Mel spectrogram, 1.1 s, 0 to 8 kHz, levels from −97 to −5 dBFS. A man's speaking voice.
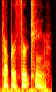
Yes: male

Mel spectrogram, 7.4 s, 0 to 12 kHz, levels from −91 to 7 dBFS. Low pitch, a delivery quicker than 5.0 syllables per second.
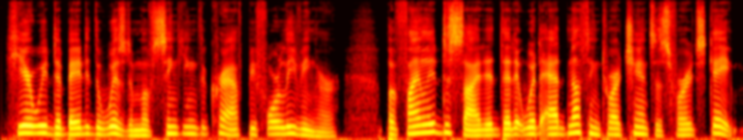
No: medium, 150 Hz; 6.0 syllables/s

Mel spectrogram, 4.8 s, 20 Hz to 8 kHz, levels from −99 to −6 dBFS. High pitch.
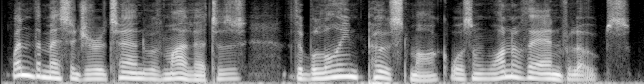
No: medium, 150 Hz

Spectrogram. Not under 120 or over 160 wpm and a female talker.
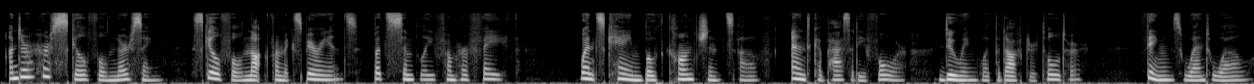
Yes: slow, 135 wpm; female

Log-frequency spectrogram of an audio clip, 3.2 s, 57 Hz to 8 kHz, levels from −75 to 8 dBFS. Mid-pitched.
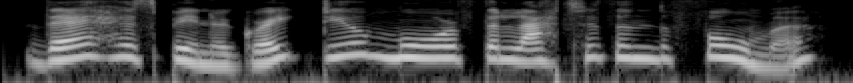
No: high, 235 Hz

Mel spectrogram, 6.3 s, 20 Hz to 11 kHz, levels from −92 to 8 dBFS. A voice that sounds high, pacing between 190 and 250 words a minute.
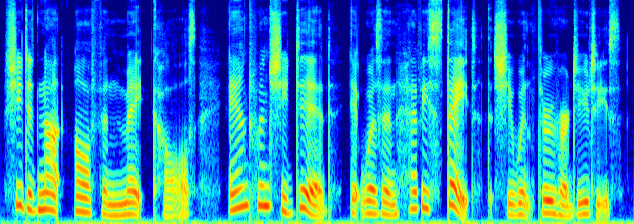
Yes: high, 200 Hz; average, 200 wpm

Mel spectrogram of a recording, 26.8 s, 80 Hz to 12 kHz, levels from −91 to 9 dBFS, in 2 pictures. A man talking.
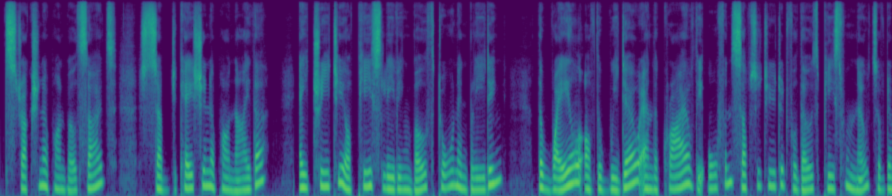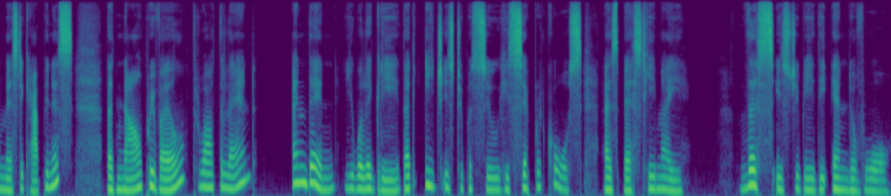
No: female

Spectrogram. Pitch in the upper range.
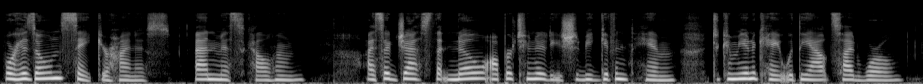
Yes: high, 225 Hz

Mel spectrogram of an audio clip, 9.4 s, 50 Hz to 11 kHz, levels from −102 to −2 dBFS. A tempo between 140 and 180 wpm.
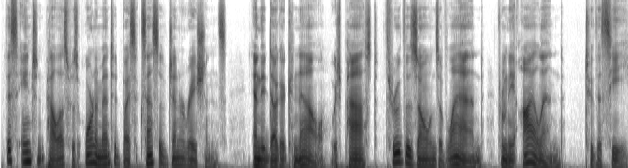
Yes: average, 165 wpm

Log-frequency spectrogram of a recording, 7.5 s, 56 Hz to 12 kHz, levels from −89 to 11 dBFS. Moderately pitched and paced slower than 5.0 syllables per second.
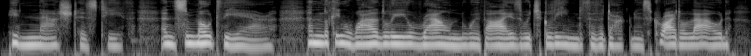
Yes: medium, 165 Hz; 4.2 syllables/s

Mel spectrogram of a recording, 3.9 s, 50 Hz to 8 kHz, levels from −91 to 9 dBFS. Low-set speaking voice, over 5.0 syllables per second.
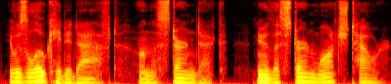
No: very low, 95 Hz; 4.9 syllables/s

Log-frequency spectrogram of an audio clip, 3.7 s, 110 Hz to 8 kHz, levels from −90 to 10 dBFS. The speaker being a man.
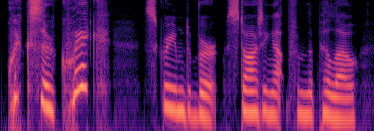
No: female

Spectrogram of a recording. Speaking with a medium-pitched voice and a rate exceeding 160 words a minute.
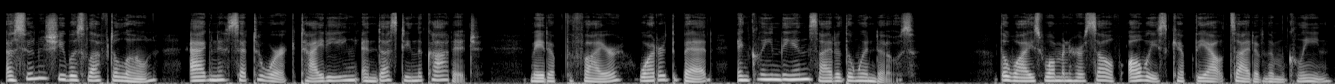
Yes: medium, 170 Hz; average, 185 wpm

